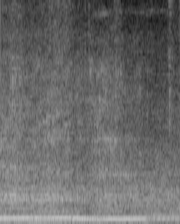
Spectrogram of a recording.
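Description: A Ferrari engine hums loudly and steadily at close range, its pitch sagging slightly midway through before holding level again, with no voices heard.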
